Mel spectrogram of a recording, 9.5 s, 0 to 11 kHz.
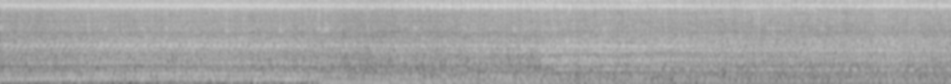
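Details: Willys CJ2A old four-cylinder engine idling roughly: a light, uneven knock under the exhaust note; possible internal engine knock, not pinned down.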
